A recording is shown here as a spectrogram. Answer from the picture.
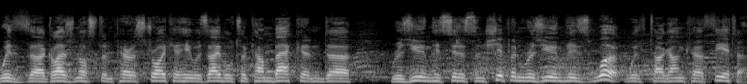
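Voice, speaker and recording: A man with an Australian accent speaks at a fairly high pitch with fairly even intonation. Noticeable background noise can be heard. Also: moderate pace. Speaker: politician. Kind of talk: interview. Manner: hesitant, many fillers.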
